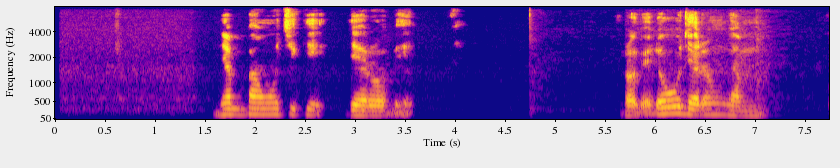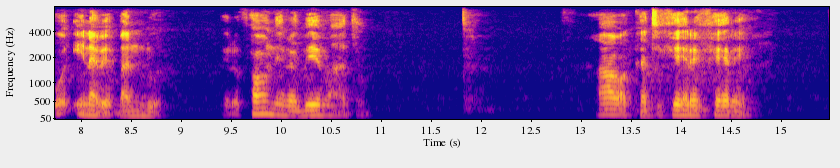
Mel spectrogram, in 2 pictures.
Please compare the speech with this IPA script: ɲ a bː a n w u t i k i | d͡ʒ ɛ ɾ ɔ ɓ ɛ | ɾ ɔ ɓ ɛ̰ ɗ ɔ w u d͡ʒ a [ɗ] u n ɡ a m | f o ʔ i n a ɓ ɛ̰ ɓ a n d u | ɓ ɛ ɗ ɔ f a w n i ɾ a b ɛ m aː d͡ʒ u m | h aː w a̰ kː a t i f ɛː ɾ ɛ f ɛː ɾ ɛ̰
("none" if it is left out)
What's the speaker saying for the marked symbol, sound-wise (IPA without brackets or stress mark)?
ɗ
